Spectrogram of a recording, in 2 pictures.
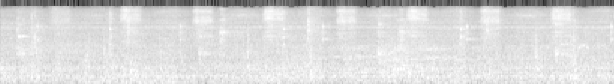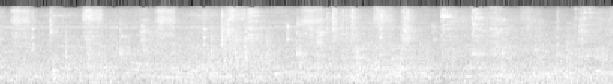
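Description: Corliss steam engines running, their trip valve gear clicking sharply about once or twice a second over a steady mechanical clatter.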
